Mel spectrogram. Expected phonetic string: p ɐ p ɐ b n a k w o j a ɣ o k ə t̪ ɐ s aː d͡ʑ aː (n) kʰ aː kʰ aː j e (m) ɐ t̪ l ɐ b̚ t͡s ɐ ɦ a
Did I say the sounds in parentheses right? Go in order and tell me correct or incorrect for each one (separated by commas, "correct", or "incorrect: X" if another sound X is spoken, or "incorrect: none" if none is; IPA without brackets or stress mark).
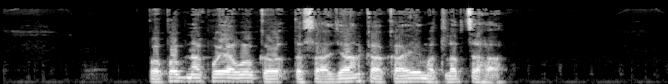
correct, correct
